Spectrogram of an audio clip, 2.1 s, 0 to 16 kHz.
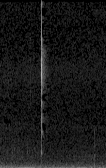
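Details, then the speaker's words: Relpol RM84 relay on GZ80 socket switched by Sonoff Basic for a garden watering solenoid valve: sharp click then loud low buzz as it pulls in; relay buzzing from loose socket seating, quieter when pressed in firmly. "Tutaj ten przekaźnik trochę hałasuje, trzeba go docisnąć mocniej to działa ciszej"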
